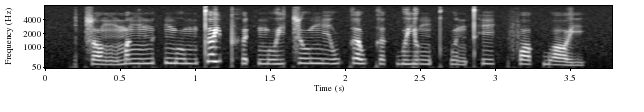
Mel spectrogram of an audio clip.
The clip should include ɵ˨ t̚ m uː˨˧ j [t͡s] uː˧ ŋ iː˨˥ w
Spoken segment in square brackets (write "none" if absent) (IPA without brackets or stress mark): t͡s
